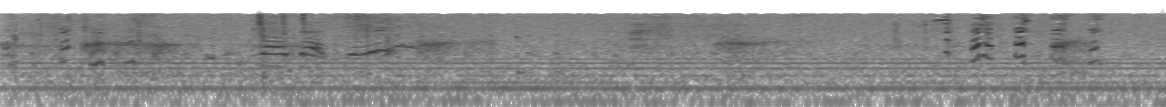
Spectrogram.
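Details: Newfoundland puppy indoors whimpering in several short bursts of high, wavering whines and yips, with a steady electrical hum and faint speech in the background.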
